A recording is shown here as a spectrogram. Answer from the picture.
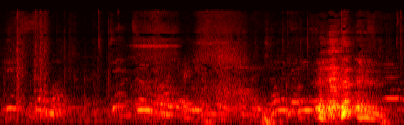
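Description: Wrapping paper rustling and tearing as a present is unwrapped, under low indistinct voices, with a cough, the loudest sound, about three seconds in.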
